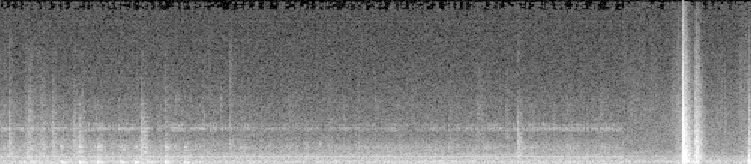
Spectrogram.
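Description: Light clicks and knocks of clothes being hung on a folding wooden drying rack, over a faint steady whine that stops about eight seconds in, then a sharp double knock about nine seconds in.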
